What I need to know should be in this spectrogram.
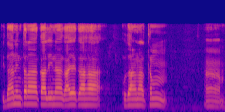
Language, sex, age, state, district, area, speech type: Sanskrit, male, 18-30, Karnataka, Bangalore Rural, urban, spontaneous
